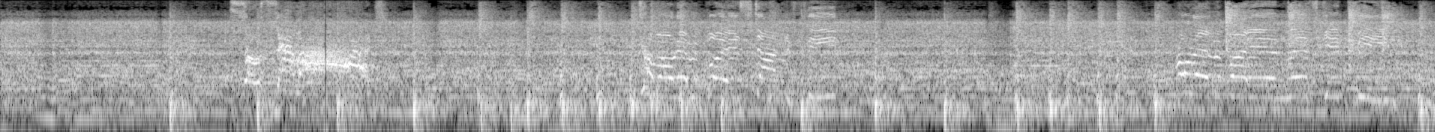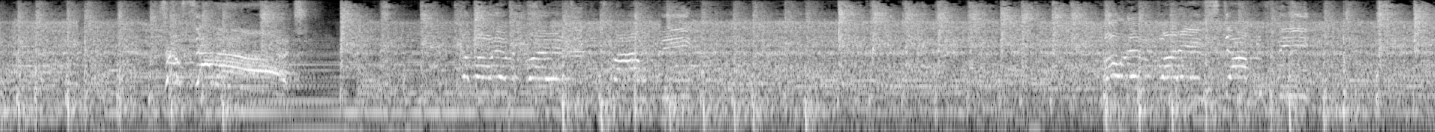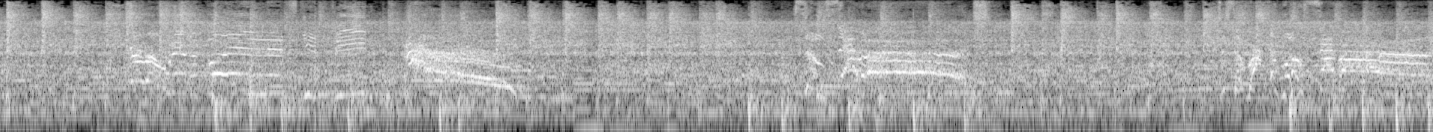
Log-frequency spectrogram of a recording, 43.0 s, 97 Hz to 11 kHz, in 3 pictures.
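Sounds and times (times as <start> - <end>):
electric guitar and drums: 0.0 - 43.0
singer yelling: 2.2 - 4.4, 6.2 - 8.5, 11.7 - 14.2, 15.8 - 17.6, 18.8 - 21.6, 25.3 - 27.6, 29.9 - 34.2, 36.4 - 38.8, 40.7 - 43.0.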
